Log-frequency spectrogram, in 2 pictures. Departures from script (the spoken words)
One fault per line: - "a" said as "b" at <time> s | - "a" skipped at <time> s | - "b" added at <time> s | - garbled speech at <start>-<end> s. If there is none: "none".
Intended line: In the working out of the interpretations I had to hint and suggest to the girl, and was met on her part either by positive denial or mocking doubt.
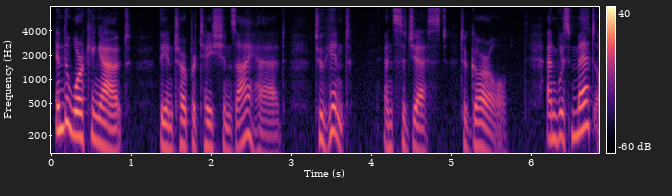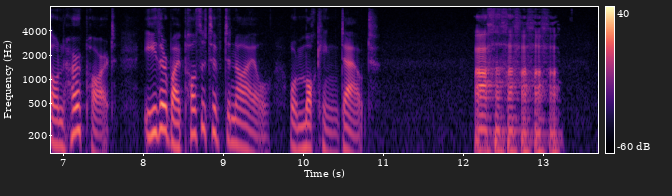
- "of" skipped at 1.0 s
- "the" skipped at 5.2 s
